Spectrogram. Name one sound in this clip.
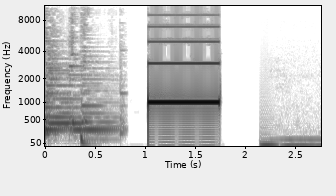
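A steady high test tone beeps briefly.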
